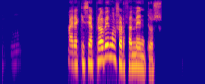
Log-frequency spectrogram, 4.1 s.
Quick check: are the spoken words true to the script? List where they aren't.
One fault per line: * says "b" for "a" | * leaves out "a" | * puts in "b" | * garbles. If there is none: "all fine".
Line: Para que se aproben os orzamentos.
all fine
